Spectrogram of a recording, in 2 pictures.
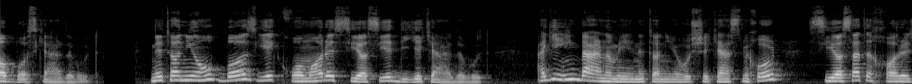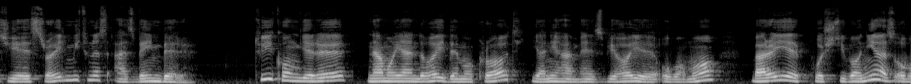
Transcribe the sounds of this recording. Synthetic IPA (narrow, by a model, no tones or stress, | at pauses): ɒːbːɒːz̥cʰæɾd̪e̞bṵːd̪̥ | ne̞t̪ʰɒnijɒːhubɒːzje̞cʰɢo̞mɒːɾe̞sijɒːsiːed̪iɟe̞cʰæɾd̪e̞buːd̪̥ | ʔæɟʲeinbæɾnɒːme̞jene̞t̪ʰɒːnijɒːhuʃe̞cʰæst̪miːxo̞ɾd̪̥ | sijɒːsæt̪ʰexɒːɾe̞d͡ʒijeːsɾɒːiːlmit̪ʰune̞st̪æzbe̞jnbe̞ɾe̞ | t̪ʰujekʰo̞ŋɟe̞ɾe̞næmɒːjænd̪ehɒːje̞d̪e̞mokʰɾɒt̪ʰjæːniːɦæmhe̞zbiɦɒːje̞ʔobɒːmɒ | bæɾɒːje̞pʰo̞ʃt̪ʰiːbɒːniæzob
